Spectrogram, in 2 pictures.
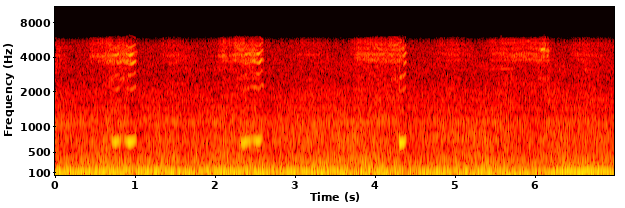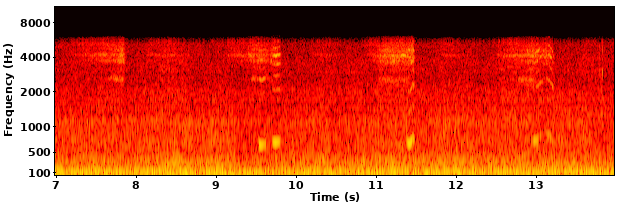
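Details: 2-year-old with laryngomalacia: brief high-pitched crowing noises recurring with each breath; inspiratory stridor.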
